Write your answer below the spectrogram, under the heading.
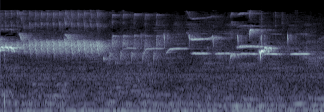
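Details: Softer passage of a canary 'baderna' chorus aimed at young birds learning to sing: a buzzy high trill fades into thin sustained whistles and a few sharp notes.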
